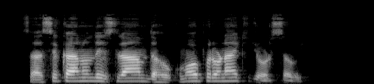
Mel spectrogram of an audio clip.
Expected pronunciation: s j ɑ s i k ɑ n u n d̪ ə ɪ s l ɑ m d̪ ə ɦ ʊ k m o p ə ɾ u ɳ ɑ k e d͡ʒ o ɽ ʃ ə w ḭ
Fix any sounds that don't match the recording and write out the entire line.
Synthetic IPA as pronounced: s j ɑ s i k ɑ n u n d̪ ə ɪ s l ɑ m d̪ ə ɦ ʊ k m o p ə ɾ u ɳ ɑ k e d͡ʒ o ɽ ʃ ə w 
